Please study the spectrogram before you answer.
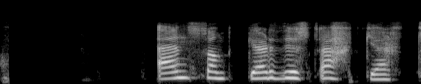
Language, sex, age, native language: Icelandic, male, 9, Icelandic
